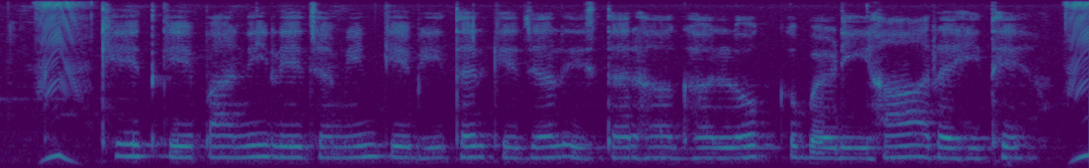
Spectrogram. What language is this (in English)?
Chhattisgarhi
